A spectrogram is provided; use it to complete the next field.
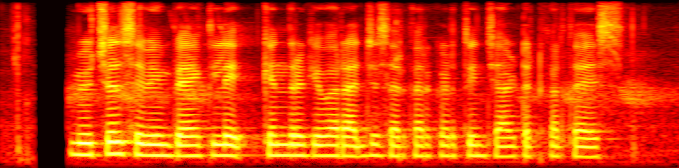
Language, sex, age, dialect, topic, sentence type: Marathi, male, 18-24, Northern Konkan, banking, statement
